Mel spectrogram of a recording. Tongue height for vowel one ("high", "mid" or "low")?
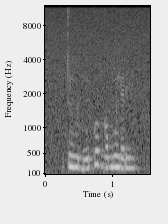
high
